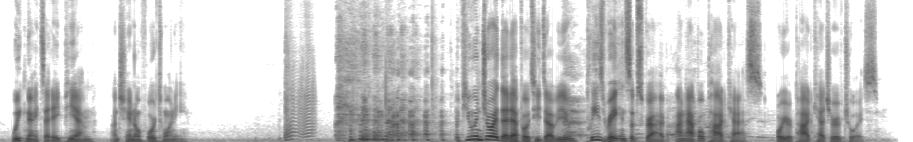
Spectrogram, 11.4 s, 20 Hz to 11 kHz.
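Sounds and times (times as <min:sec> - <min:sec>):
speech: 0:00.2 - 0:02.4, 0:05.8 - 0:11.1
fart: 0:03.5 - 0:04.1
laughter: 0:04.2 - 0:06.2, 0:06.8 - 0:09.7.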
